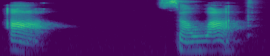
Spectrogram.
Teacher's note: The second syllable is stressed, so the letter A makes an open sound.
